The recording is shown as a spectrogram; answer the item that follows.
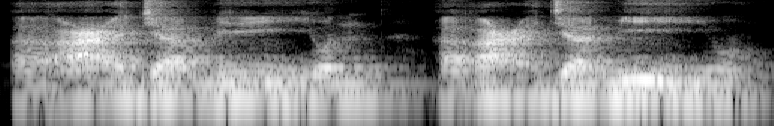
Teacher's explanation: tarqik seperti Hamzah pada umumnya sedangkan Hamzah yang kedua dibaca Tasil cara membaca dengan membunyikan Hamzah seperti Huruf ha yang samar yau itu antara bunyi Hamzah dengan bunyi Alif contoh tafsil yaitu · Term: tashil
